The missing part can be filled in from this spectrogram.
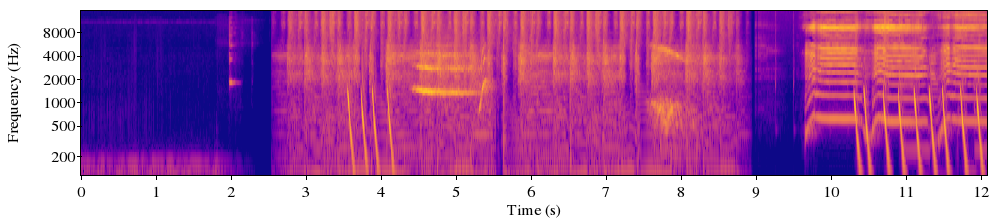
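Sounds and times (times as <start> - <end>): held electronic tone: 3.6 - 4.2, 10.3 - 12.0.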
